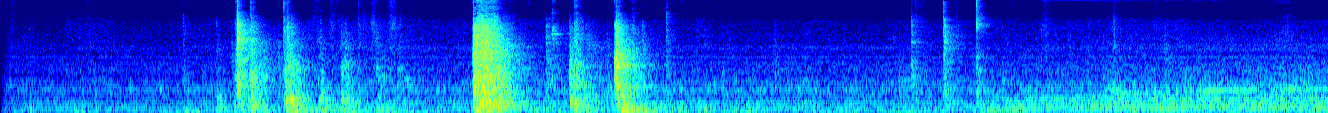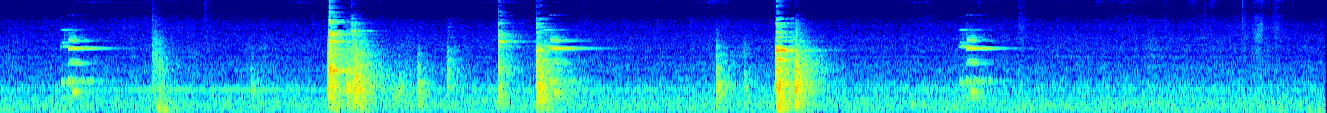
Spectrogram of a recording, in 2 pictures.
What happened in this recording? I opened the microwave and turned it on. While waiting, I opened a drawer and put freshly washed mugs inside while receiving messages on my phone.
